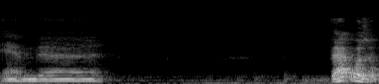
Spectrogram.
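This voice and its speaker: A man speaks in a very deep, low voice. There is audible room echo. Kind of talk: interview answer. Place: home room.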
